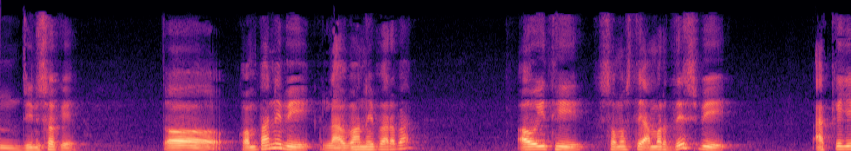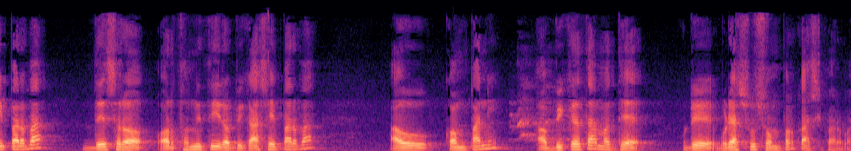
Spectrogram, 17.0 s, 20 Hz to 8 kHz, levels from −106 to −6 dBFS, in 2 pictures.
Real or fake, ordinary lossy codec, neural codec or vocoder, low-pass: real; AAC, 32 kbps; none; 7.2 kHz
